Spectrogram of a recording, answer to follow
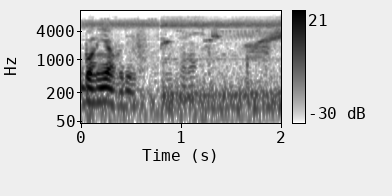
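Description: Steady high-pitched drone of insects such as crickets, with a few short rising chirps over it.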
